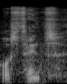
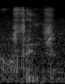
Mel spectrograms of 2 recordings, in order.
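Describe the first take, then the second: First: Said in the usual way. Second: Oz tents repeated in a hushed whisper. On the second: Real, not acted. Vlogger pointing out the neighbours' tents, whispered aside. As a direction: breathe the brand name again under your breath.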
